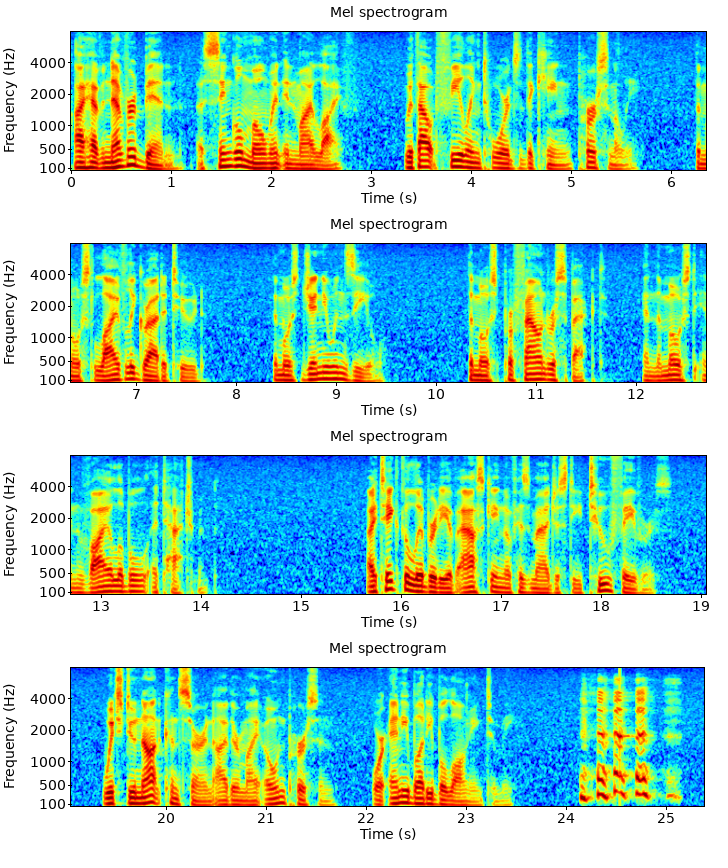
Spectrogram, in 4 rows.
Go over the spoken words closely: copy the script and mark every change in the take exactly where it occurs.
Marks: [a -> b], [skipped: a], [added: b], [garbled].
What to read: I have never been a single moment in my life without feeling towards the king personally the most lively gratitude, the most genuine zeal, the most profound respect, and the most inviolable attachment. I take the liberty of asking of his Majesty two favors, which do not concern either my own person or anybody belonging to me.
I have never been a single moment in my life without feeling towards the king personally the most lively gratitude, the most genuine zeal, the most profound respect, and the most inviolable attachment. I take the liberty of asking of his Majesty two favors, which do not concern either my own person or anybody belonging to me.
